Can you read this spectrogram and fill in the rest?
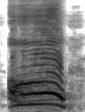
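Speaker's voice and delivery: high, loud, drawn-out oh; loud acted "oh". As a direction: belt out a comic oh. Acted reaction on facing her.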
